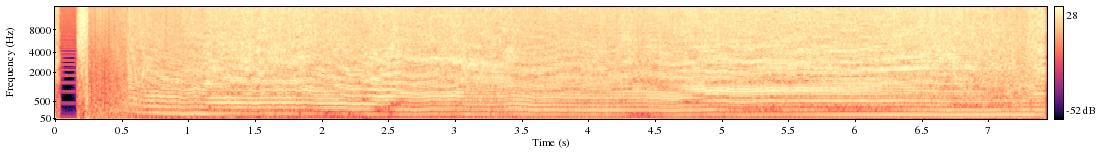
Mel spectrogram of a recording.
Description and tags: A strange sound made from playing back a raw image file of noise with Gaussian blur.
noise, raw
